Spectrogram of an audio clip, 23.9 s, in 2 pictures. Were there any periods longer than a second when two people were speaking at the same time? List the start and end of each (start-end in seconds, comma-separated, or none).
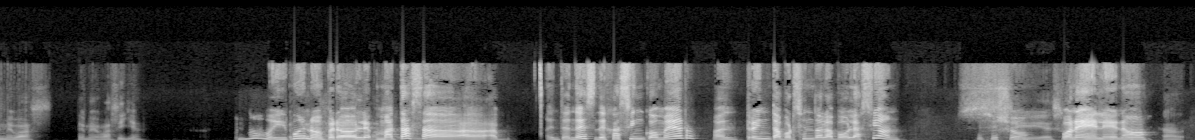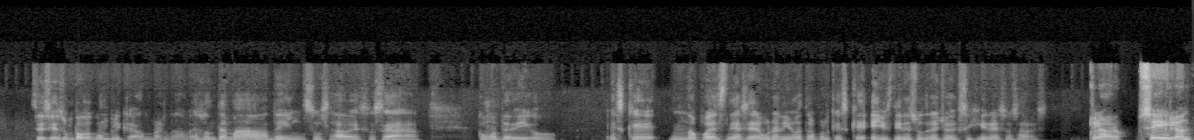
2.9-4.5, 9.8-11.6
